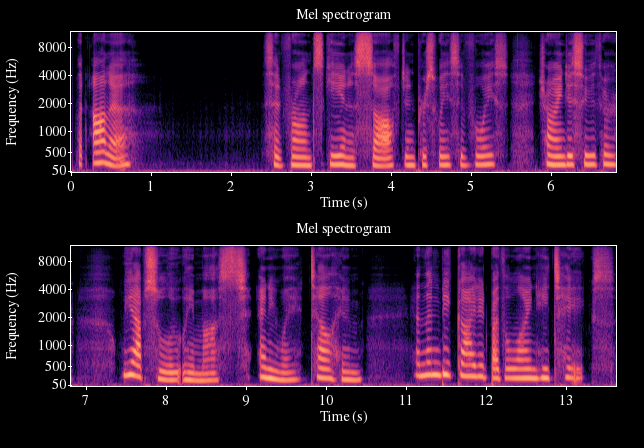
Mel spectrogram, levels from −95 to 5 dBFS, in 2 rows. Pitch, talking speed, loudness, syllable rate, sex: 215 Hz, 130 wpm, -19 LUFS, 4.3 syllables/s, female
